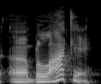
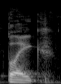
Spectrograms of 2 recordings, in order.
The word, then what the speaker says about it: Blake: He came all the way out here to be on our show, and Balake. How are you? It's Blake. Balake, how are you doing? It's Blake.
